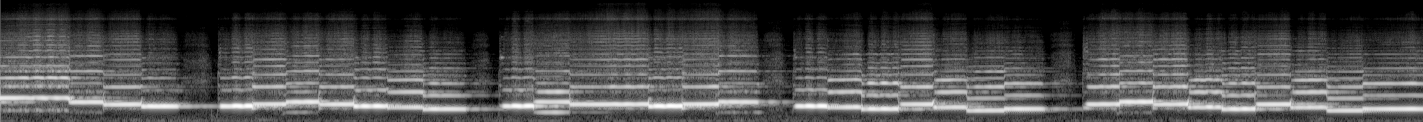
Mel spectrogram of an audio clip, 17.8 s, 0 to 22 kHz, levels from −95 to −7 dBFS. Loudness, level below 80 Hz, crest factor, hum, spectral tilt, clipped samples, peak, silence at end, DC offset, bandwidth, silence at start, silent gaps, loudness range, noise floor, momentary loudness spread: -18 LUFS; -68 dBFS; 12 dB; none; -2.5 dB/octave; under 0.1%; -6 dBFS; 0 s; under 0.1%; 7.4 kHz; 0 s; none; 4 LU; -43 dBFS; 9 LU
